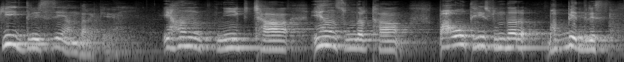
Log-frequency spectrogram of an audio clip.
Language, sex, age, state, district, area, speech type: Maithili, male, 18-30, Bihar, Samastipur, rural, spontaneous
